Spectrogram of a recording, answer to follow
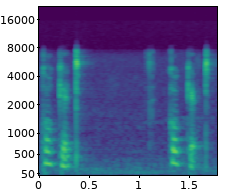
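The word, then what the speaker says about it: coquette: இதோட ப்ரொனவுன்சியேஷன் வந்து கொஞ்சம் டிஃப்ரெண்ட்டாக இருக்கும். கொக்கெட். இது கியூ வந்து கே அப்படிங்கிற மாதிரி நம்ம ப்ரொனவுன்ஸ் பண்ணணும்.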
